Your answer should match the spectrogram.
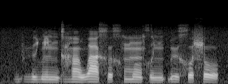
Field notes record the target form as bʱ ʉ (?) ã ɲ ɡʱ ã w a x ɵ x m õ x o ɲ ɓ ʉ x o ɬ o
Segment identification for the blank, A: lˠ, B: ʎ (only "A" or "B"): B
